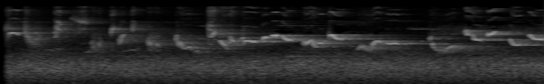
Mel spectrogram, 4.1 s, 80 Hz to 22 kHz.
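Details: A Eurasian blackcap in Milton Keynes, UK, in May 2021 sings a rich, fast warble of varied whistled notes, climbing into clear fluty phrases, over faint background hiss.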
